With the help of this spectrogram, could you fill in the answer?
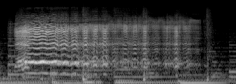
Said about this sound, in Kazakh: Дұрыс, лақ ешкінің төлі.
